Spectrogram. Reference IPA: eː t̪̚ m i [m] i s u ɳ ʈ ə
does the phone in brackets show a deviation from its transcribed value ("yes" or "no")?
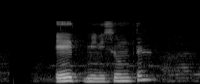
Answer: yes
